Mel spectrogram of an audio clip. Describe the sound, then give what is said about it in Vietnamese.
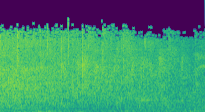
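Hand clapping from an audience at a Buddhist dharma talk: a dense, steady wash of many hands clapping at once, holding an even loudness for the whole stretch. “Giỏi, bây giờ tôi vỗ tay mình cho các vị.”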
